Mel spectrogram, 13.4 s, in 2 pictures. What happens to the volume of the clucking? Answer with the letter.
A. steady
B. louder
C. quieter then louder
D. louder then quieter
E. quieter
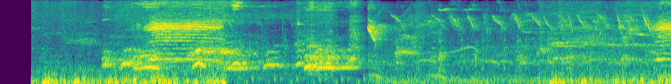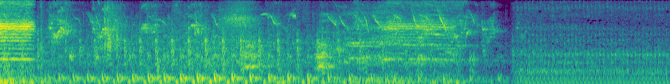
C.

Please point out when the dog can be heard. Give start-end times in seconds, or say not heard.
1.0-3.6, 7.7-10.1.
